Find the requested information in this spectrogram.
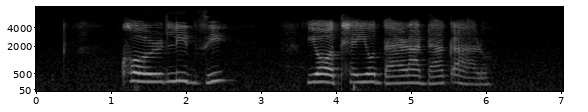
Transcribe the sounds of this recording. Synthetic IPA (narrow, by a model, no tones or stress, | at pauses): kʰolid͡zi | jɔt̪ʰɛjɔd̪aɺadakʼaːɺɔ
